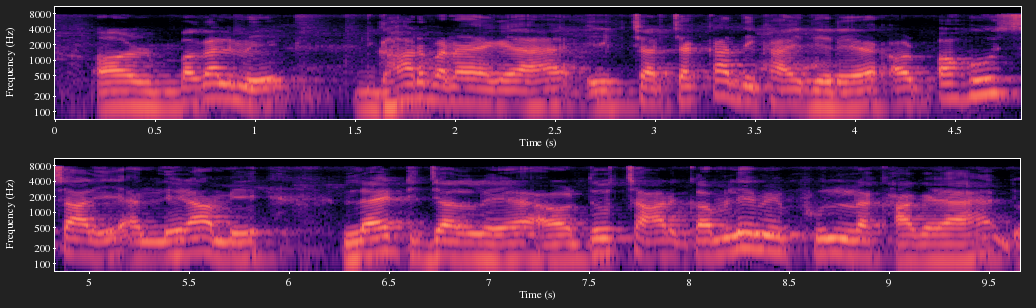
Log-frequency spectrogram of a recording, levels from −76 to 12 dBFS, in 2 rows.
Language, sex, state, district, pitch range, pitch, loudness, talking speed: Hindi, male, Bihar, Madhepura, 130-155 Hz, 140 Hz, -16 LUFS, 190 wpm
